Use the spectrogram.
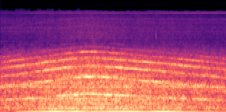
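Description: A BMW converted to electric drive whines steadily as the throttle is pressed and the motor climbs to high RPM with Odyssey batteries, giving a continuous rising-and-falling tonal hum with no talk over it.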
